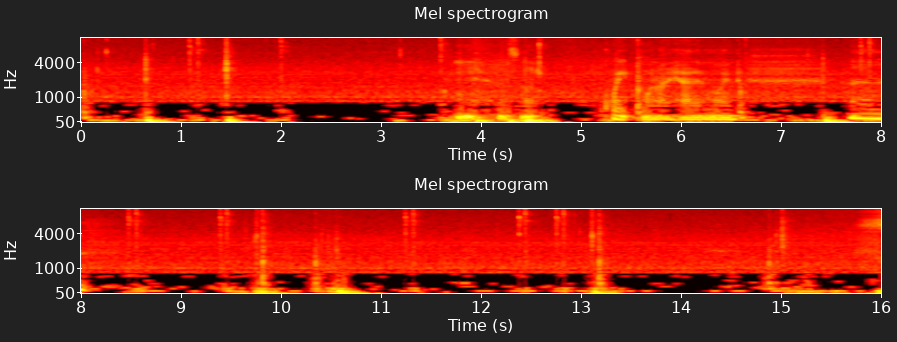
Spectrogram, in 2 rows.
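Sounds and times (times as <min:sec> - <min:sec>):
mouse and keyboard clicks: 0:12.4 - 0:13.4.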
